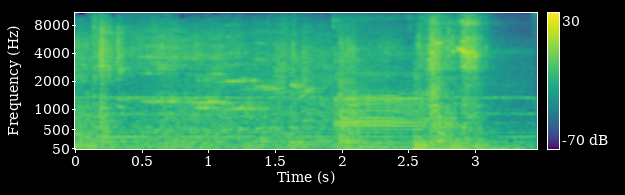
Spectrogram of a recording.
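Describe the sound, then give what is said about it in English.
The doors of an old elevator rumble and grind as they slide shut, a steady mechanical hum underneath, finishing with a solid thud as they meet, as the control panel lights up. Moderately loud, with no voices. “the doors close. Control panel lights up.”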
